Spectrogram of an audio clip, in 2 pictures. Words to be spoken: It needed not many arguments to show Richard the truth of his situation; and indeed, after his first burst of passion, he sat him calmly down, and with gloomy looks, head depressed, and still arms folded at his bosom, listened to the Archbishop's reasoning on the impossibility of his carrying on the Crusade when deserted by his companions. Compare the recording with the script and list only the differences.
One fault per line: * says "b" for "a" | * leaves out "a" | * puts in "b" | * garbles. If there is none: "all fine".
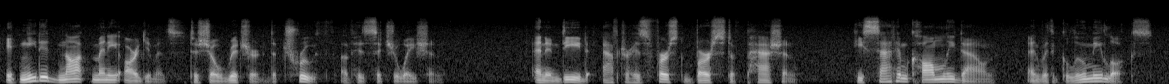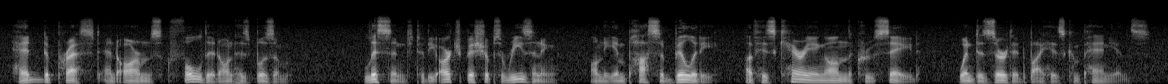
* leaves out "still"
* says "on" for "at"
